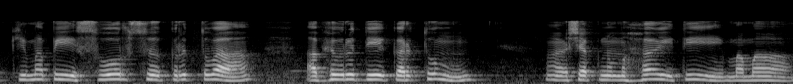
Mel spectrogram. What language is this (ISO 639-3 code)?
san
